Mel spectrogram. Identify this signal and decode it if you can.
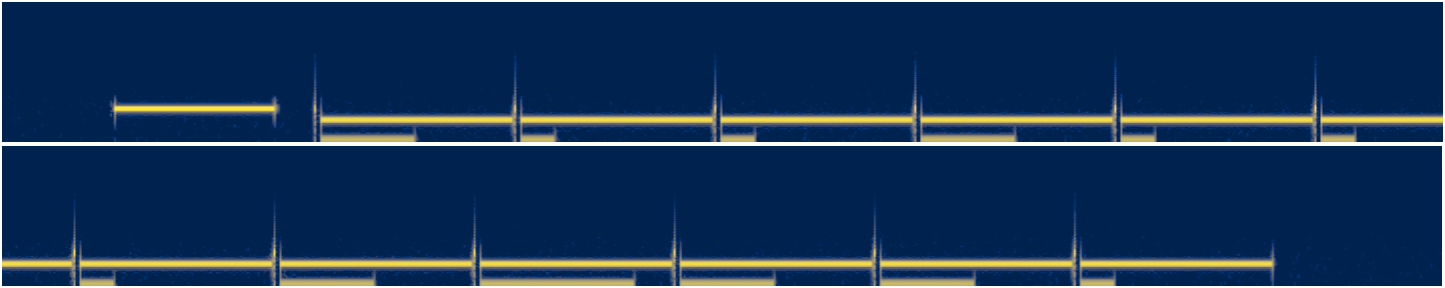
Radio time signal (WWV, Colorado), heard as ticks, one a second.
